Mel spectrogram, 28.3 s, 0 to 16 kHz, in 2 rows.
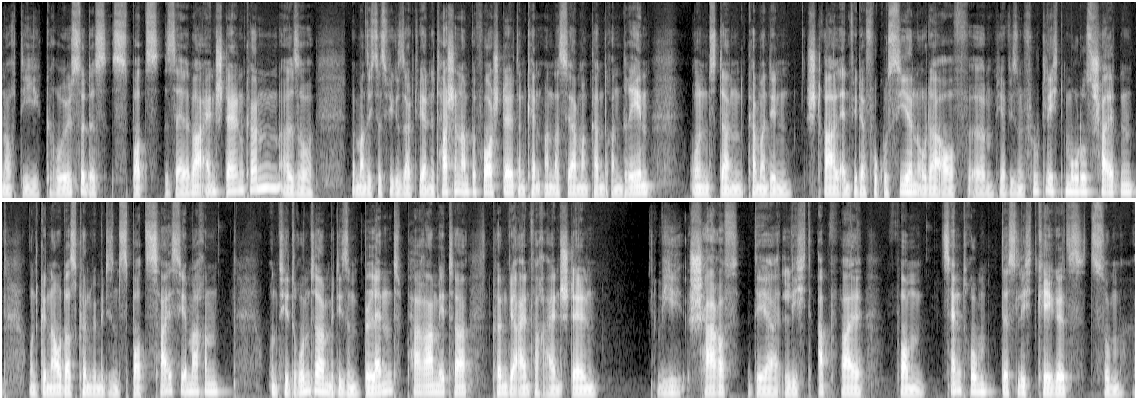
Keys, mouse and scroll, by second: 0.3-16.8 drag, 18.6-23.1 drag, 24.8-25.7 drag, 27.1-28.3 drag.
